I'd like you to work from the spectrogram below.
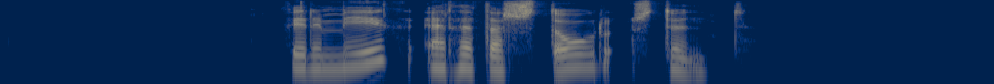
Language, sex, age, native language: Icelandic, female, 50-59, Icelandic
